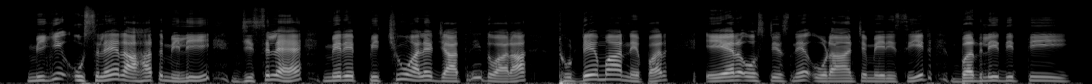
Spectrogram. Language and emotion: Dogri, happy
